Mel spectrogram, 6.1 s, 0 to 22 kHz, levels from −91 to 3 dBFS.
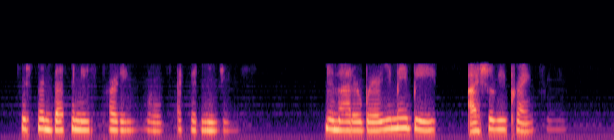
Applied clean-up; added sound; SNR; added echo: neural separator model SepFormer DNS4.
